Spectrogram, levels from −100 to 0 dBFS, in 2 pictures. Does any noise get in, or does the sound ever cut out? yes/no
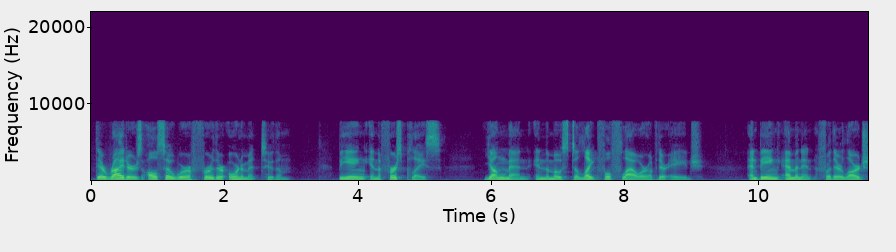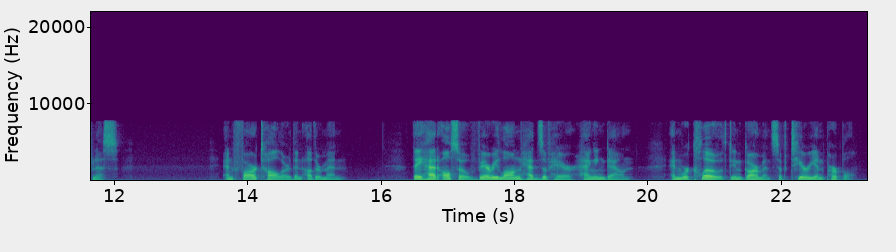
no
